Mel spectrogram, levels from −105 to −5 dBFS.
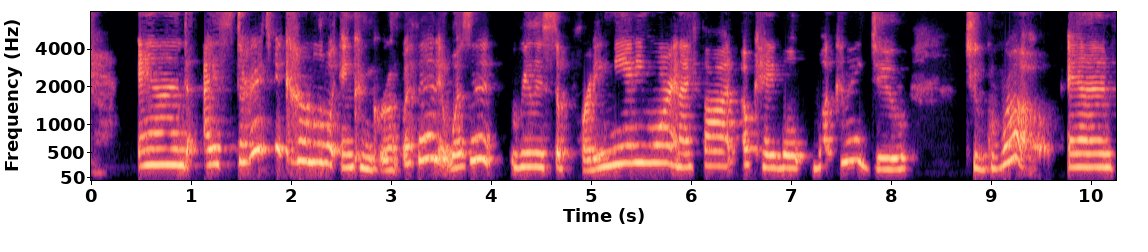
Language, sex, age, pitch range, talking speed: English, female, 20-39, 210-275 Hz, 165 wpm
